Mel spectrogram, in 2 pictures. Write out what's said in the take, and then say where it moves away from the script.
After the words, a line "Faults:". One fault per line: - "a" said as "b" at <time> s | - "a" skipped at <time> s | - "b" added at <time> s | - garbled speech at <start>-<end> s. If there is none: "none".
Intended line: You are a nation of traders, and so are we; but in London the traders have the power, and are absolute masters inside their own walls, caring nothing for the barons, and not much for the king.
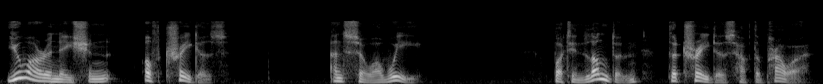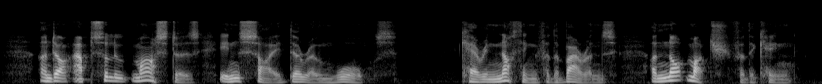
You are a nation of traders, and so are we; but in London the traders have the power, and are absolute masters inside their own walls, caring nothing for the barons, and not much for the king.
Faults:
none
